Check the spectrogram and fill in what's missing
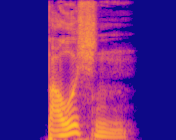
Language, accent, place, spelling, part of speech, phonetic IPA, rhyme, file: German, Germany, Berlin, Bauschen, noun, [ˈbaʊ̯ʃn̩], -aʊ̯ʃn̩, De-Bauschen.ogg
- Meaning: dative plural of Bausch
